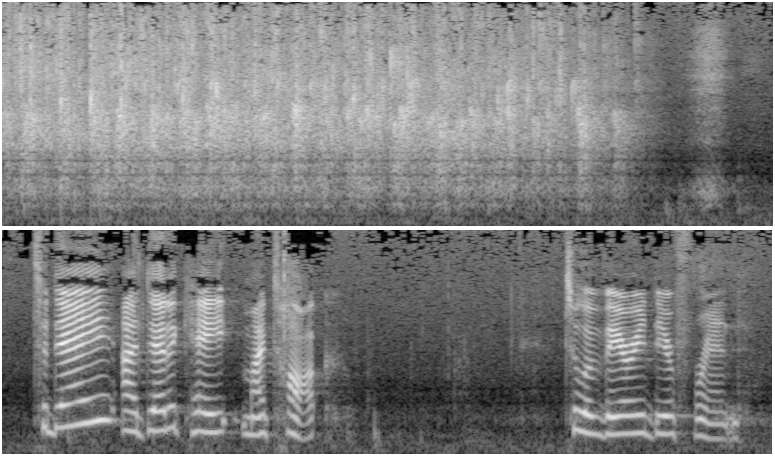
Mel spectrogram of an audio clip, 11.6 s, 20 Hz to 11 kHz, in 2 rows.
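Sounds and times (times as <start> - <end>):
crowd applause: 0.0 - 4.9
speech: 6.1 - 8.3, 10.0 - 11.4.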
